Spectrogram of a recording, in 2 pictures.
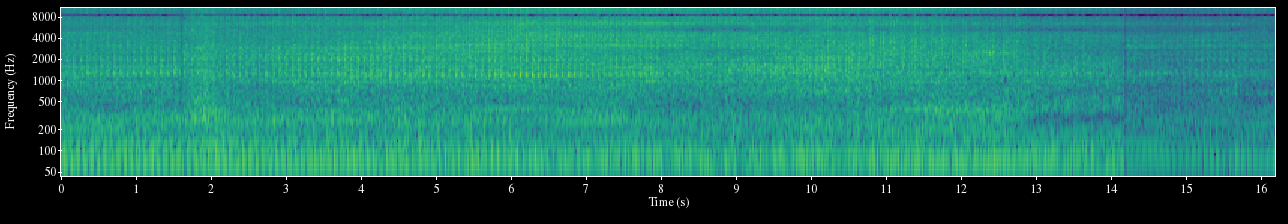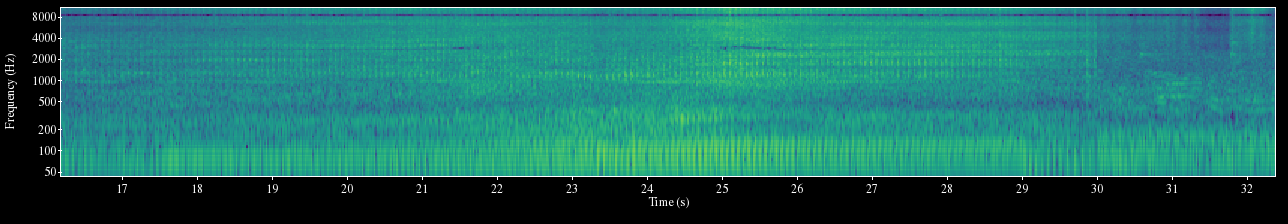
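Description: Auto-rickshaw engine running steadily at idle with a low hum. After a sudden drop in level, the three-wheeler drives up, its engine growing louder to a peak about 25 seconds in, then fading as it passes.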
